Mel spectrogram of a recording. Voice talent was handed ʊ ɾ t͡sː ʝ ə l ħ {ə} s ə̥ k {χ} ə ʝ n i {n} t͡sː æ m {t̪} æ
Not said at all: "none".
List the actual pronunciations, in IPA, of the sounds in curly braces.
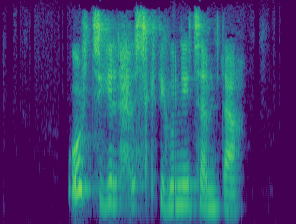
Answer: ə, θ, none, t̪

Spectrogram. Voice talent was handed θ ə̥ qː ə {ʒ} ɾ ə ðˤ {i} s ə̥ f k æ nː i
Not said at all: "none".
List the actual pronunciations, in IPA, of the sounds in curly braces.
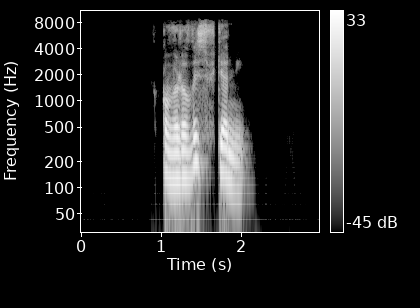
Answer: v, i

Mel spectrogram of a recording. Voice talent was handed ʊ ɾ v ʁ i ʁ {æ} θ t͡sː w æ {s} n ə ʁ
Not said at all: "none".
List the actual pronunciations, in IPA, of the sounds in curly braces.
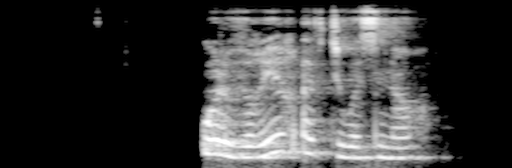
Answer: æ, s

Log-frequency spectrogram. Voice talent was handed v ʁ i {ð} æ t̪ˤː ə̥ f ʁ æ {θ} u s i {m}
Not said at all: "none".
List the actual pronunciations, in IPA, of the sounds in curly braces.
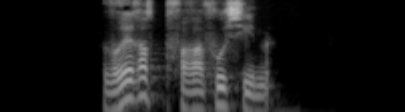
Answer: ʁ, f, m

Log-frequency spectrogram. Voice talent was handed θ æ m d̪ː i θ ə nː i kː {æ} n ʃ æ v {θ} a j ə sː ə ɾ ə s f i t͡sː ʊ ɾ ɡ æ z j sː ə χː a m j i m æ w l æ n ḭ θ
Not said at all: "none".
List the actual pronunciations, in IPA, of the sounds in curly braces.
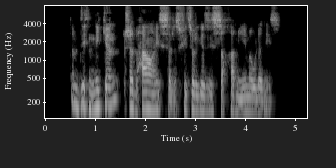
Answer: æ, ħ

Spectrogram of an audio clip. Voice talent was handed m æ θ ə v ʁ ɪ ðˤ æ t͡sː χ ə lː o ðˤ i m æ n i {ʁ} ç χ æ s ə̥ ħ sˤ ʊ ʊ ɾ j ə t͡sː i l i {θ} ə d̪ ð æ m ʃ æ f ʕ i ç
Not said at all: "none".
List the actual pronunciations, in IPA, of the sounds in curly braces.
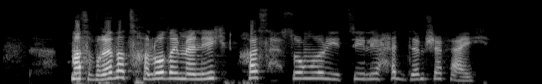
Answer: none, ħ

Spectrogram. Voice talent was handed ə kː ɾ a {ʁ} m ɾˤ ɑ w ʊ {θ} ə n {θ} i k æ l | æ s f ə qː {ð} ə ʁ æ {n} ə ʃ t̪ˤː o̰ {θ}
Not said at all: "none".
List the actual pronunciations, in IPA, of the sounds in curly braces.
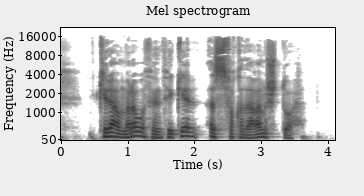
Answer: ʁ, θ, θ, ð, m, ħ

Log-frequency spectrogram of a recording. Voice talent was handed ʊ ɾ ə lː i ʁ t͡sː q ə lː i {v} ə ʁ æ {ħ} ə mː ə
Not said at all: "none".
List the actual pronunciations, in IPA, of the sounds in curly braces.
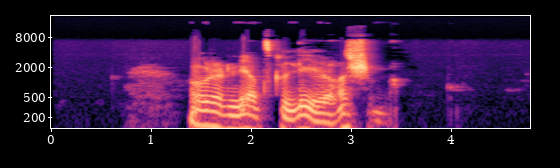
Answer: v, ʃ

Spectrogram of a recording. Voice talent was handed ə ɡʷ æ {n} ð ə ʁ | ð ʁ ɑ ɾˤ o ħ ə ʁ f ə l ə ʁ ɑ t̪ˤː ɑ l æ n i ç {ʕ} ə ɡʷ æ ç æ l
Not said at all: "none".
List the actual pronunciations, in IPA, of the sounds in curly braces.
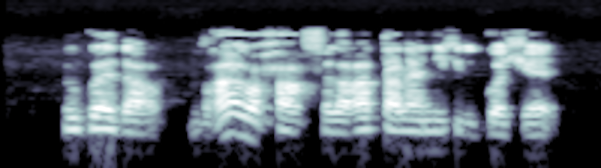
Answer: none, ð

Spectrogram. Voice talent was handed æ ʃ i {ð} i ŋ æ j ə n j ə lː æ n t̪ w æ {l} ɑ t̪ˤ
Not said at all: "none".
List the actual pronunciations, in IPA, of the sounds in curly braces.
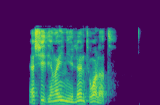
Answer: ð, l

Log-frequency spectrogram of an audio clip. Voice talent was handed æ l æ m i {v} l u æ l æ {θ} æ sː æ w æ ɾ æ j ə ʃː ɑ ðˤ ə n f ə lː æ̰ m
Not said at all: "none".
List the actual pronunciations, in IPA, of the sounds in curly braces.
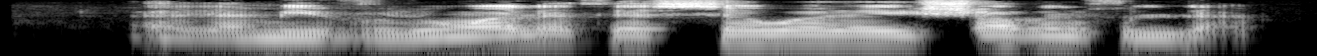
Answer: v, θ

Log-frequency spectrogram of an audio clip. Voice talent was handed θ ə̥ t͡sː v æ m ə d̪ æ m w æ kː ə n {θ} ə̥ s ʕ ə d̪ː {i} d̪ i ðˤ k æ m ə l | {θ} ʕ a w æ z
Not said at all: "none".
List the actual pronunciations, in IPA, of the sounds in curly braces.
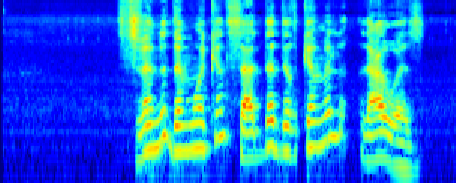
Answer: θ, æ, ð

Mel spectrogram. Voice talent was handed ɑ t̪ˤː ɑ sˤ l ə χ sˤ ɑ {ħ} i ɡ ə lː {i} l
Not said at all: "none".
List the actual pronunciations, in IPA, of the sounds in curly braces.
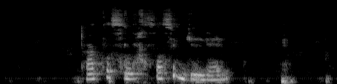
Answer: s, æ

